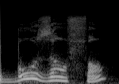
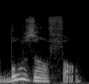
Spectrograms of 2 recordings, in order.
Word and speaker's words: beaux enfants: And here it's quite interesting because even if you've got this X, well, phonetically it will be like Z, so like if it would be an S, okay? Les beaux enfants, all right?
